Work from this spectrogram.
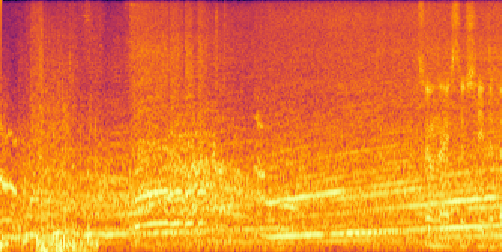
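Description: A race car in Forza Motorsport screams down a high-speed straight with loud engine revs climbing steadily in pitch and tires squealing briefly, close and continuous, with talking faintly underneath.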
